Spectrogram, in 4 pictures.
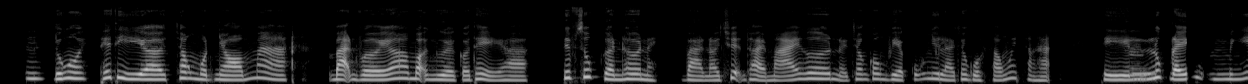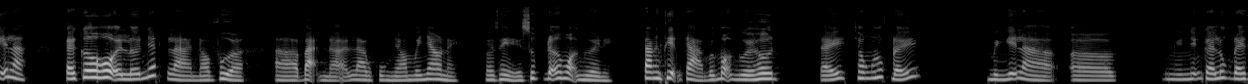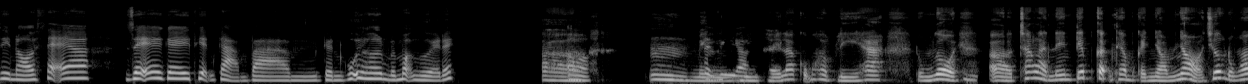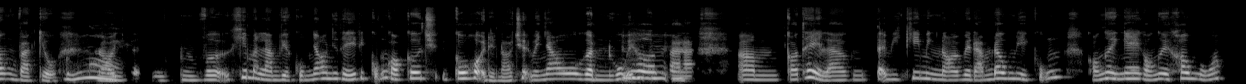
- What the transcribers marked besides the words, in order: tapping
- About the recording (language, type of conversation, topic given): Vietnamese, advice, Tại sao bạn phải giấu con người thật của mình ở nơi làm việc vì sợ hậu quả?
